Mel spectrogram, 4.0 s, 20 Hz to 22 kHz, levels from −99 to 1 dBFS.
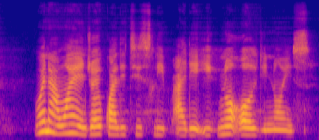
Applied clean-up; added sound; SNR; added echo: none; none; none; none.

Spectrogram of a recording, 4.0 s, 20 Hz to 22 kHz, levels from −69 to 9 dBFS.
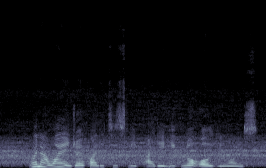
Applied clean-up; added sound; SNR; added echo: none; Train; 8 dB; none.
